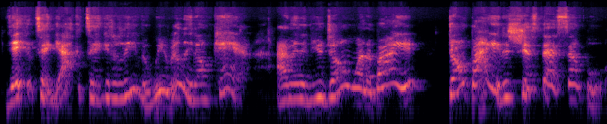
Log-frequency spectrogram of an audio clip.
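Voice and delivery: high, sassy take-it-or-leave-it voice; Take's dismissive reply. Retold or imitated. Take brushing off angry fans, high sassy dismissal. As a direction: toss it off with a high, careless sneer. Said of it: "Take said".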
